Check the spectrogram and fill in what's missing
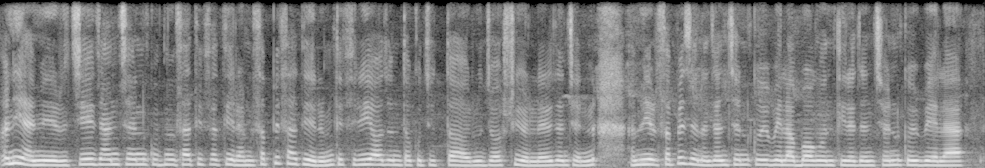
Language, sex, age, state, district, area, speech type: Nepali, female, 30-45, West Bengal, Alipurduar, urban, spontaneous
